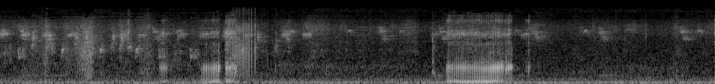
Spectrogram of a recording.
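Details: A sleeping pug lying in a bucket of water gives coarse, snorting snores. Broadband rasping breaths peak in two loud, buzzing bursts near the middle and end, over a steady gurgling, hissing background.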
